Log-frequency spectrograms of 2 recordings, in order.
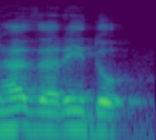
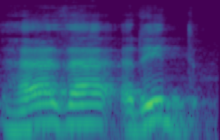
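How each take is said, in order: First: A short u vowel follows the d. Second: The d is followed directly by the final consonant. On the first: This is the pausal form with the vowel moved back. "أقول هذا ريدو" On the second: This is the word in its base form. "عندي كلمه هذا ردء"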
